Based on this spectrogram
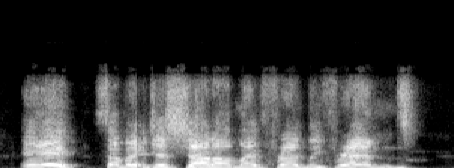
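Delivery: put-on, high, riled-up angry Canadian voice. Joking about how polite Canadians are, doing a mock-angry Canadian voice. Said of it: "there's some angry ass Canadians".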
